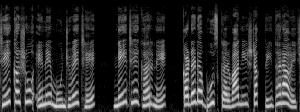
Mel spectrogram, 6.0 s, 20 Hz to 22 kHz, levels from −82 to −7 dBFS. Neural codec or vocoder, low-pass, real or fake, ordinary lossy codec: none; 19.8 kHz; real; none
